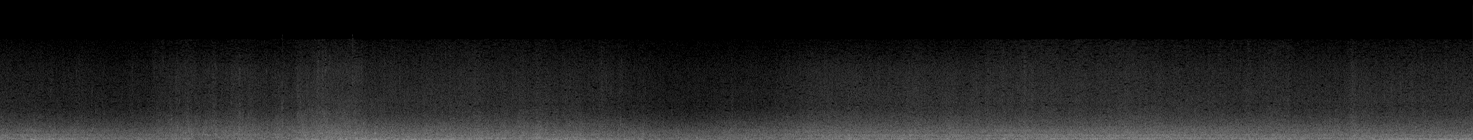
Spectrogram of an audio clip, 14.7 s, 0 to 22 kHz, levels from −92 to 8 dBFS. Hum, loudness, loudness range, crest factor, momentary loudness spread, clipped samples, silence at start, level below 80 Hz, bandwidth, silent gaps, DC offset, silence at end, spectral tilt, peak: none; -41 LUFS; 3 LU; 14 dB; 6 LU; under 0.1%; 0 s; -54 dBFS; 16 kHz; none; under 0.1%; 0 s; -5 dB/octave; -26 dBFS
